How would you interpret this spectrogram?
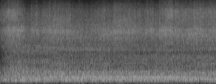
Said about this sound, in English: Fitted with skis under its front tires, the plane lands on the sprawling ice sheet, where the relentless winds are raising a fine mist of snow.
